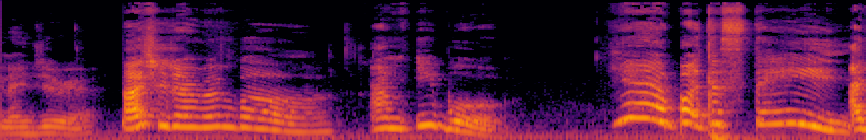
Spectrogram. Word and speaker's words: Igbo: changed even the spelling they spell IB oh it's not IB or by the way it's igb the g is silent honey it's not that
